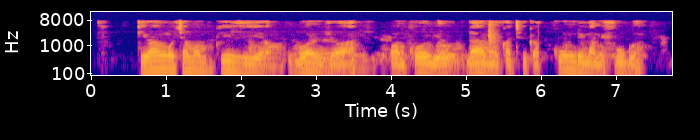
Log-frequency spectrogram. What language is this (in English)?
Swahili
